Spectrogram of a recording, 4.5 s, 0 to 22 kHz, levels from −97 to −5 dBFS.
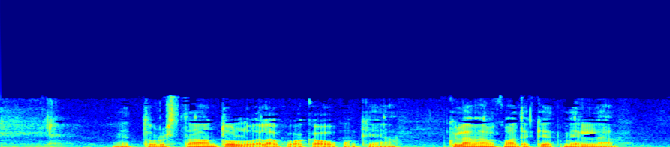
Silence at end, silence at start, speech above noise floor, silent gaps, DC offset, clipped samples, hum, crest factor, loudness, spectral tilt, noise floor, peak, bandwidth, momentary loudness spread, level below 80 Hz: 0.3 s; 0 s; 20 dB; none; under 0.1%; under 0.1%; none; 22 dB; -29 LUFS; -7.5 dB/octave; -47 dBFS; -8 dBFS; 8 kHz; 18 LU; -36 dBFS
